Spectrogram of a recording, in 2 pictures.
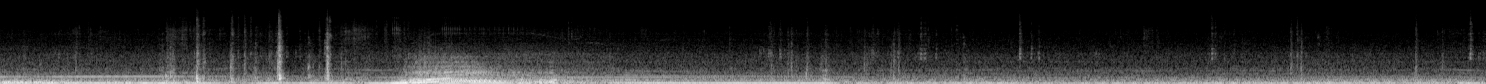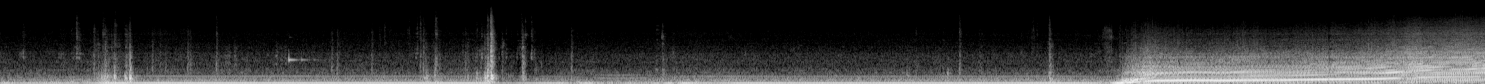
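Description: Whipple-supercharged Ford GT V8 idling steadily, with a quick rev about four seconds in and a few sharp clicks. Near the end the engine goes to full throttle at the launch, its pitch climbing steeply as the car accelerates.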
